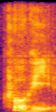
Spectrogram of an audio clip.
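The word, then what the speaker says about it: コーヒー: tea ceremonies corey or kohi is a japanese pronunciation for coffee coffee is very popular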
